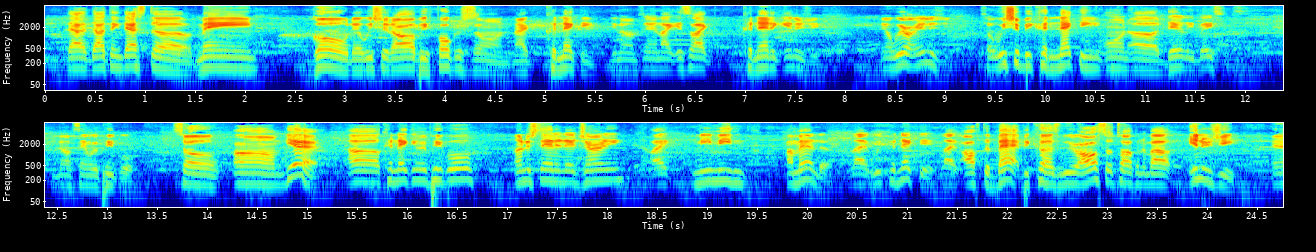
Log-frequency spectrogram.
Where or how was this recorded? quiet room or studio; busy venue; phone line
busy venue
